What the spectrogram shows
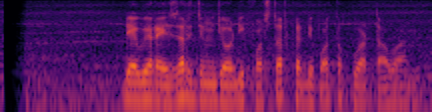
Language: Sundanese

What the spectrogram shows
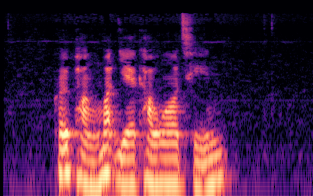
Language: Cantonese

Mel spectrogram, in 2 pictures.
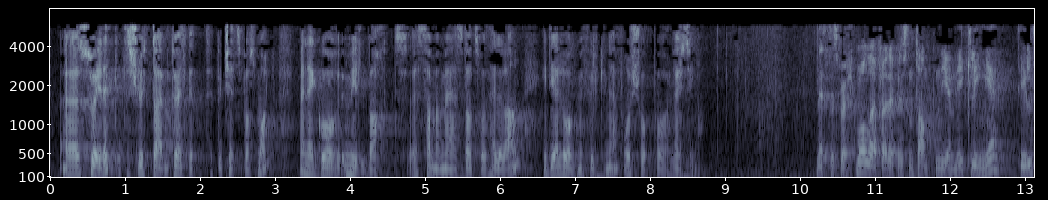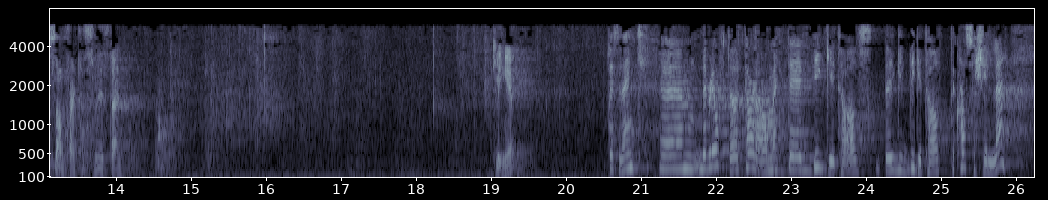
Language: Norwegian Nynorsk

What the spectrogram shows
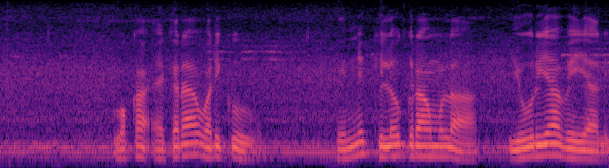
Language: Telugu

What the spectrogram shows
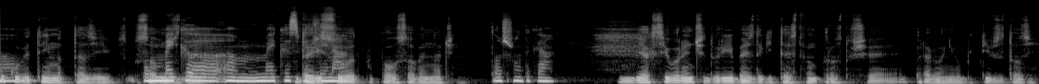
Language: Bulgarian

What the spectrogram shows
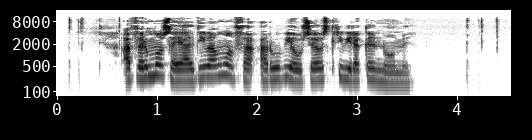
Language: Galician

